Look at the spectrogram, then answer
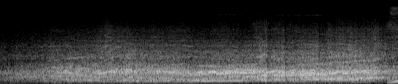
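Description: Formula 1 cars from 1998, a Benetton and a Ferrari, racing wheel to wheel: a loud, continuous engine roar that builds steadily and holds at full volume, with no talk over it.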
